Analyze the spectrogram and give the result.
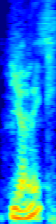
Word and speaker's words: Yanique: Yanique? – Yes, you are.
